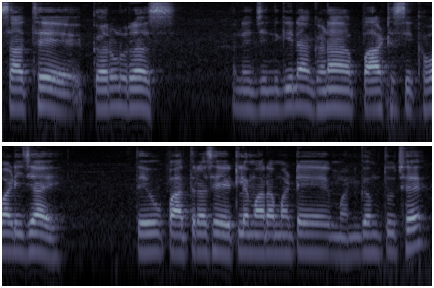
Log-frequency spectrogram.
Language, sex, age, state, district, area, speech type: Gujarati, male, 30-45, Gujarat, Surat, urban, spontaneous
